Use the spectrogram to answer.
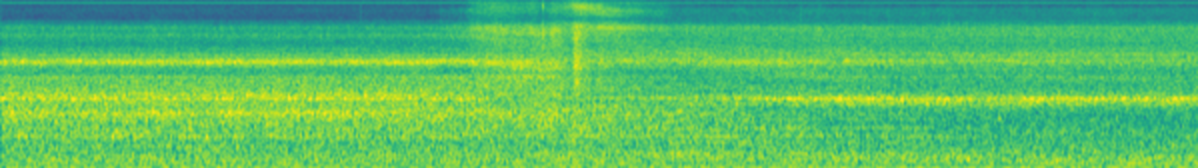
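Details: Steady broadband rumble of a passing train or other vehicle, with no animal voice audible.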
